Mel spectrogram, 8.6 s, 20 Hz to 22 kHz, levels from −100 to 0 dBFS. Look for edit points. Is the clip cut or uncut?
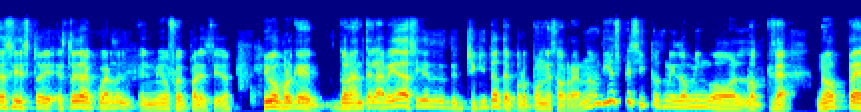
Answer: uncut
